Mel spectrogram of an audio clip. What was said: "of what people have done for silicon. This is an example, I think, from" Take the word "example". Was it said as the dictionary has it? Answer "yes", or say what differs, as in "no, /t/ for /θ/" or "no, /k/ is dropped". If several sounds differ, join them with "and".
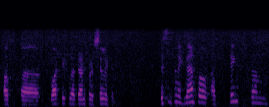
yes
